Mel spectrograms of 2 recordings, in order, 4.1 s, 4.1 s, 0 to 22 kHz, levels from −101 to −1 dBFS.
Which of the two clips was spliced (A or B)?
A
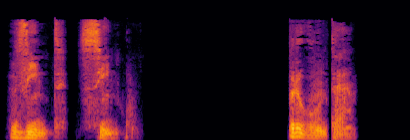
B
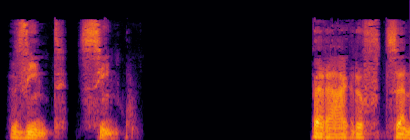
A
